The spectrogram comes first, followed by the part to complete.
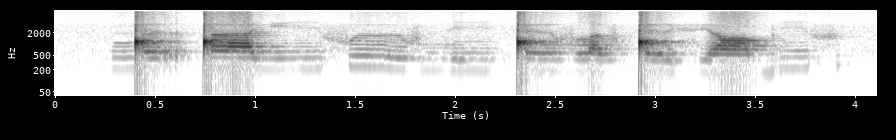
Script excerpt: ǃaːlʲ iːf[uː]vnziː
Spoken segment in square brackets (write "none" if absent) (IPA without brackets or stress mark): ɯː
